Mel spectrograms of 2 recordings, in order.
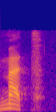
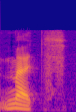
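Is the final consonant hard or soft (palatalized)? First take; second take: hard; soft. First: The final t is hard, not palatalized. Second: The final t is soft, palatalized. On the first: "s'il n'y avait pas le petit signe mou, ça donnerait mat" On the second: "on voit bien que la dernière syllabe est mouillée. Juste ici avec ce son, ça donne mat"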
